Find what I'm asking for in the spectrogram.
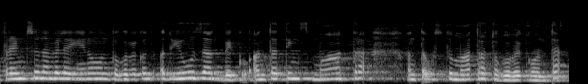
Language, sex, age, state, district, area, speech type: Kannada, female, 30-45, Karnataka, Hassan, urban, spontaneous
